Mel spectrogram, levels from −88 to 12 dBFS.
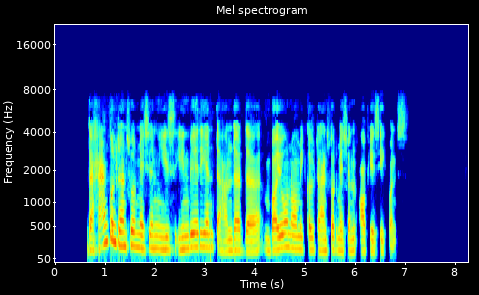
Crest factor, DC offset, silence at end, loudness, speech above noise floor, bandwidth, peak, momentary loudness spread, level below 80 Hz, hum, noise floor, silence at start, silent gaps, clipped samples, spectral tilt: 18 dB; under 0.1%; 1.3 s; -17 LUFS; over 73 dB; 7.6 kHz; 0 dBFS; 9 LU; -56 dBFS; none; under -90 dBFS; 0.65 s; 6.62-6.67 s; under 0.1%; -6.5 dB/octave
